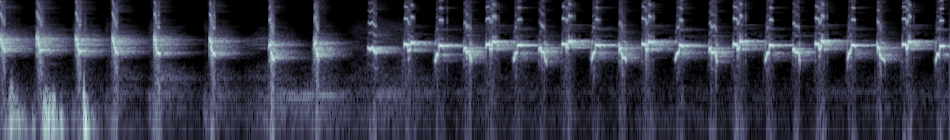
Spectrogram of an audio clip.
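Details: Yellow-vented bulbul singing to draw other bulbuls into song: spaced single sharp notes at first, then a long, quick chain of rolling, up-and-down whistled notes.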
